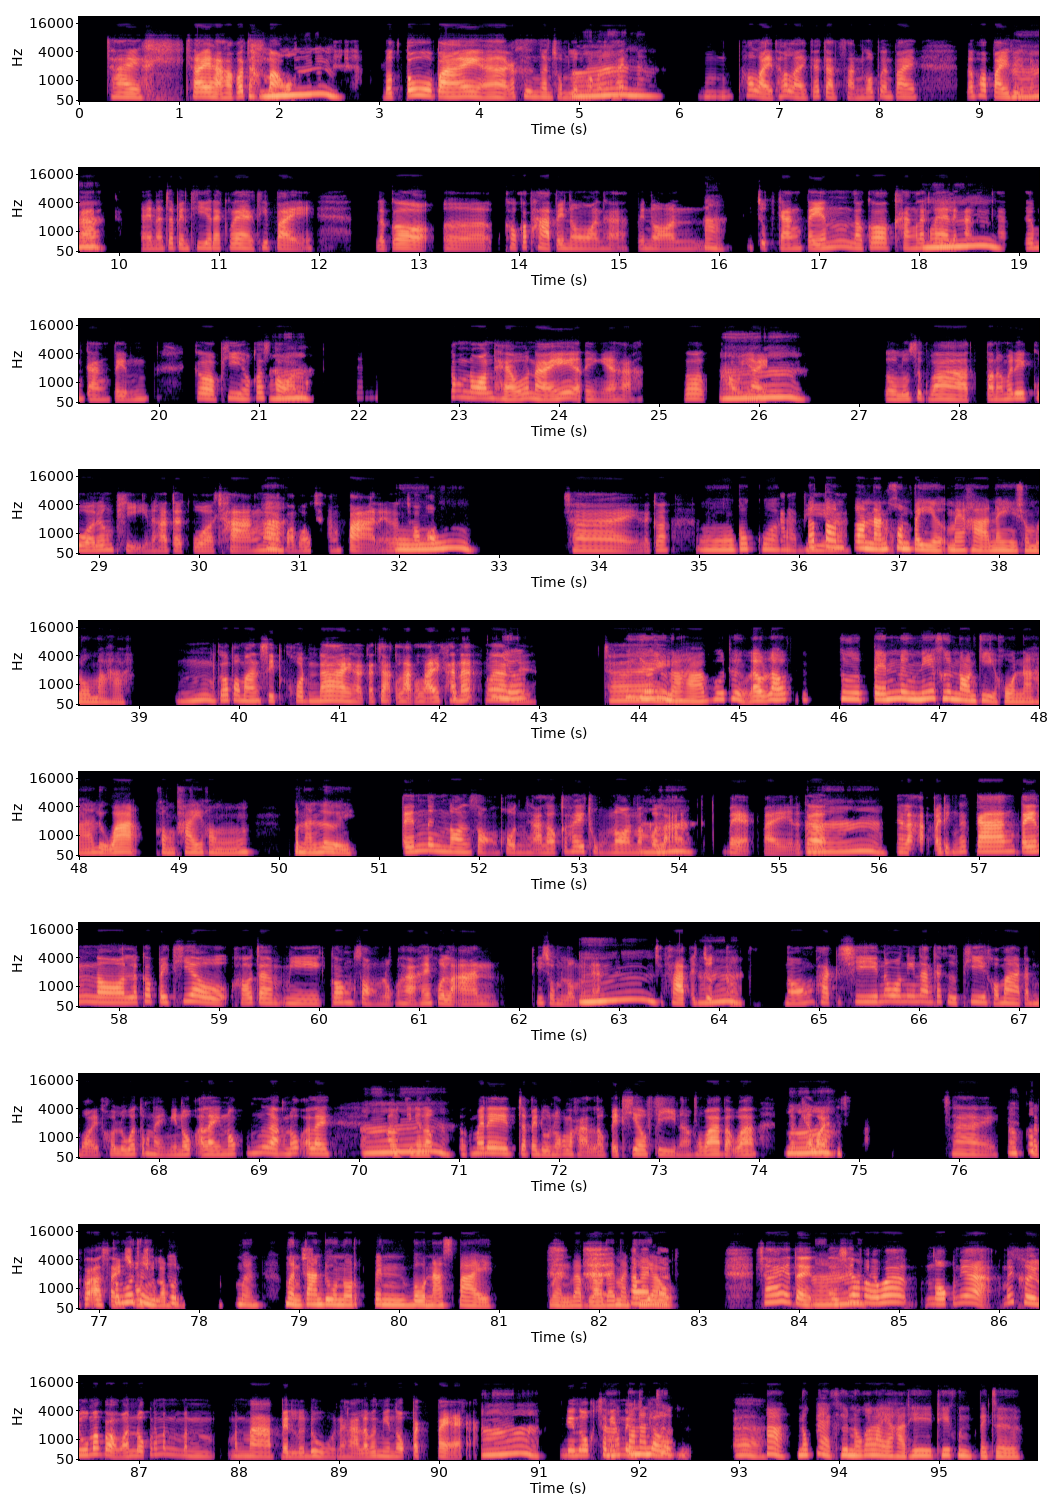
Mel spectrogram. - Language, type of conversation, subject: Thai, podcast, เล่าเหตุผลที่ทำให้คุณรักธรรมชาติได้ไหม?
- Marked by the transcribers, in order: chuckle; laughing while speaking: "จะ"; other background noise; unintelligible speech; "นก" said as "นด"; chuckle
